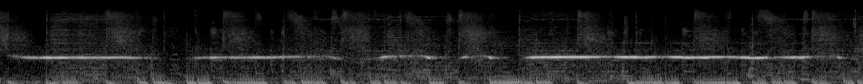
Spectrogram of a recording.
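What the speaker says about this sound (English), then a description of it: "Can you whistle? I can sometimes. Let's see if it'll happen." A person whistles a long, wavering tone with short breaks, close by, over low background rumble.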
